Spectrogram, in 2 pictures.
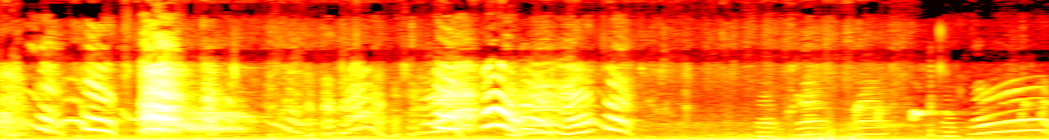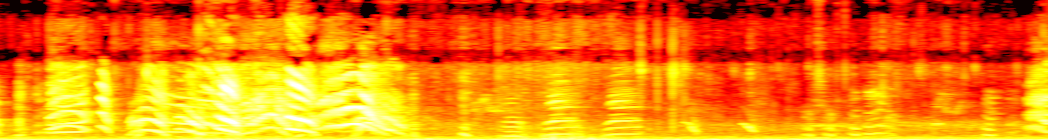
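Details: Parrots chirping in a lively series of curved, squeaky notes that rise and fall, coming in quick irregular bursts with several birds overlapping, over a steady low rumble of background noise.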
